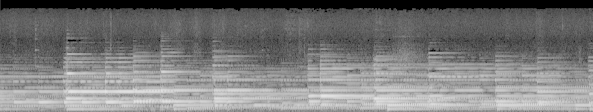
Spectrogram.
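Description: Background piano music: slow, gentle notes and chords.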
